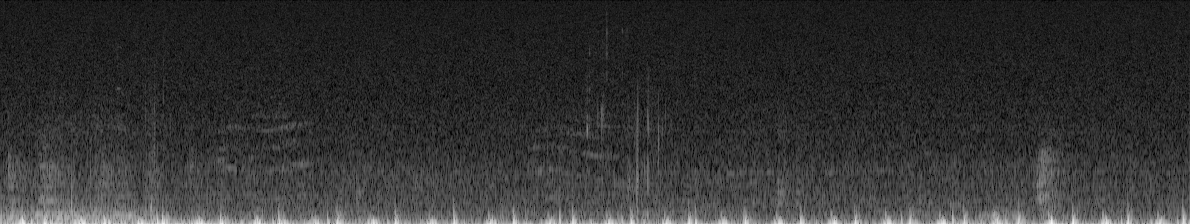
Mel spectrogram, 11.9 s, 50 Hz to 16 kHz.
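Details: ASMR heartbeat recording made to sound like hugging the listener's head: steady, low thumping heartbeat at about 100 beats a minute, with faint rustling in the background.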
